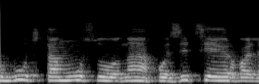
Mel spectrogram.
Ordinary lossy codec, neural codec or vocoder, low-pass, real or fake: Opus, 32 kbps; none; 7.2 kHz; real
